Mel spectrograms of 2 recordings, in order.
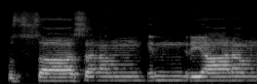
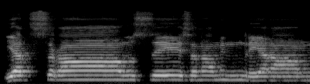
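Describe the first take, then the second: First: উচ্ছ্বাসনম and ইন্দ্রিয়াণাম said as separate, drawn-out words; piece-by-piece teaching recitation; broken into parts. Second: ইয়াত সকাম উচ্ছেষণম ইন্দ্রিয়াণাম chanted as one sustained line; flowing Sanskrit verse chant; beautifully joined recitation. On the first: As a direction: take it apart word by word, evenly. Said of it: "ভেঙে ভেঙে নিলাম". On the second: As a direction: join the whole line smoothly on a held tone. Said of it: "এবার সুন্দর করে উচ্চারণ করি". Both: Shown as a demonstration.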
